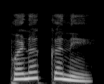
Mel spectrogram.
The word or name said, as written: ಪಣೆಗಣ್ಣ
